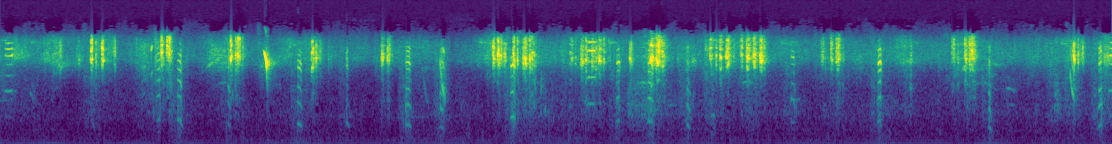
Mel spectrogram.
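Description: Birds chirping: a dense, irregular chorus of short, high calls with no pause.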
